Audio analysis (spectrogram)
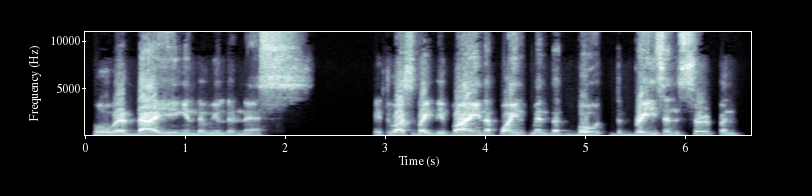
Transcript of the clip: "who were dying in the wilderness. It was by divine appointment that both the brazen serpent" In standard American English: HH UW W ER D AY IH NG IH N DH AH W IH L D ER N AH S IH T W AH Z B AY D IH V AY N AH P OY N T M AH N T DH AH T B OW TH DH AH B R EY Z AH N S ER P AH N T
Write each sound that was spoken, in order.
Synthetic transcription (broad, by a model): HH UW W ER D AY IH NG IH N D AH W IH L D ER N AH S IH T W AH S B AY D IH V AY N AH P OY N T M AH N T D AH T B OW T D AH B R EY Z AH N S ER P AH N T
